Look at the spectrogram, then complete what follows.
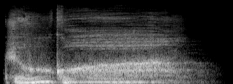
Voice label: Male Dragon Thinking; 思考2; 或许……; 风暴巨龙迦拉克隆（英雄）; Maybe...; zh

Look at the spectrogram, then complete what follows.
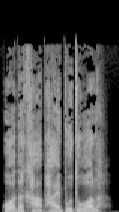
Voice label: Female Human Low Cards; zh

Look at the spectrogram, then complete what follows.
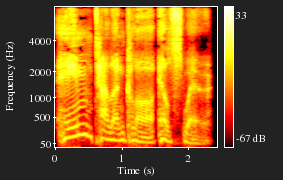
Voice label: Male Tauren; HERO

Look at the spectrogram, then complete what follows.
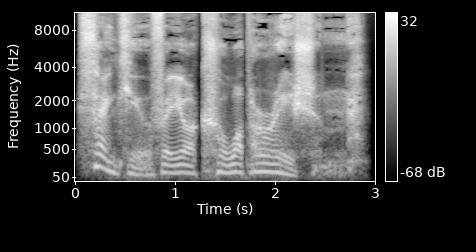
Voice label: Male NightElf Thanks

